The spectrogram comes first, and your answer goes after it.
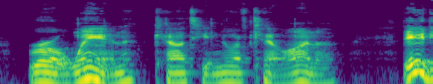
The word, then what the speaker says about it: Rowan: But I mean, really, as long as it sounds like Rowan, like what North Carolina has for their county that's just northeast of Charlotte, as long as they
